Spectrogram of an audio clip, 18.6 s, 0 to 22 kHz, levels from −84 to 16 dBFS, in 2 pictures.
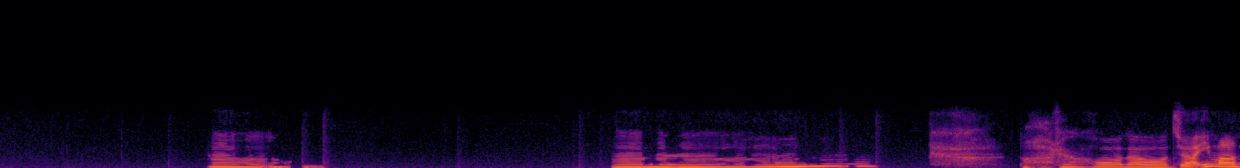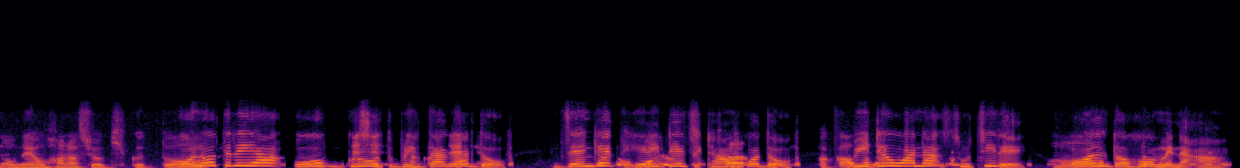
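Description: From 10.95 to 12.96 s, and again from 13.74 s to the end, the speech dips by roughly 40 dB in pieces, likely speech suppressed in double talk as the canceller ducks both sides. Echo leak shows up at 12.44, 13.11, 14.54 to 15.32, 15.93 to 16.12 and 16.71 to 17.91 s: a faint copy trailing 199 ms behind, about 15 to 20 dB down, likely loudspeaker pickup that wasn't cancelled. Between 13.24 and 13.35 s the room sound drops by about 40 dB for roughly 100 ms, background gated by the echo canceller, then comes straight back.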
